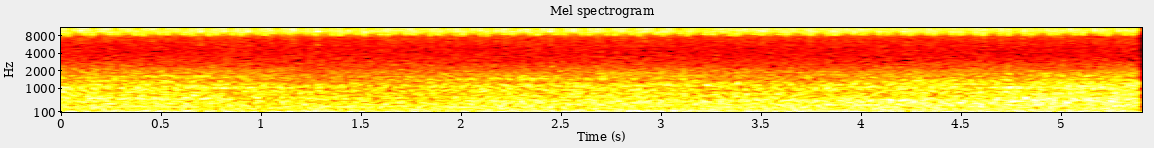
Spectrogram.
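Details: Post-thunderstorm night in Zwettl, Austria, with crickets producing an unbroken, high, finely pulsed trill, heard above a dull low-frequency rumble from the walk.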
